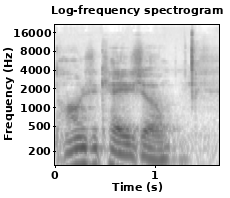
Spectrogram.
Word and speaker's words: pão de queijo: or whatever, in our chairs, and we eat pão de queijo.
